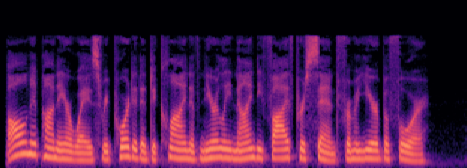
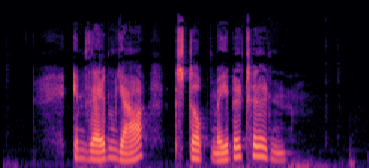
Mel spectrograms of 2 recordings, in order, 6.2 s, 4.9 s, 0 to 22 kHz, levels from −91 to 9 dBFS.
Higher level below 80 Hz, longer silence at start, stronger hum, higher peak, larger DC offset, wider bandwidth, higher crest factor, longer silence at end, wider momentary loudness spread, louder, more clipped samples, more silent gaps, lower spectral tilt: second, -66 dBFS vs -56 dBFS; second, 0.05 s vs 0.75 s; neither; about the same, -4 dBFS vs -2 dBFS; neither; second, 10.5 kHz vs 15.5 kHz; second, 14 dB vs 20 dB; second, 0.55 s vs 1.15 s; second, 4 LU vs 10 LU; about the same, -19 LUFS vs -19 LUFS; neither; neither; first, -6.5 dB/octave vs -4 dB/octave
